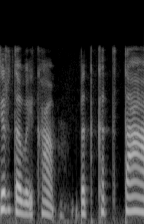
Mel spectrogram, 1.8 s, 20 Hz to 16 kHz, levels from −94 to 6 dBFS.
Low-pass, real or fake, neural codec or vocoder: 7.2 kHz; fake; codec, 16 kHz, 4 kbps, FunCodec, trained on Chinese and English, 50 frames a second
